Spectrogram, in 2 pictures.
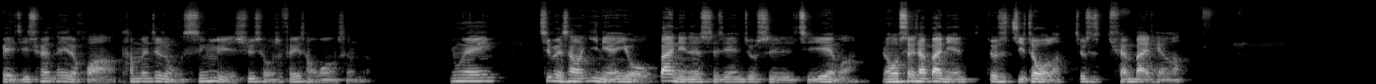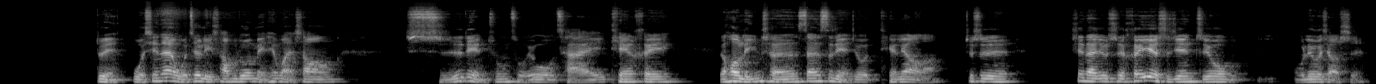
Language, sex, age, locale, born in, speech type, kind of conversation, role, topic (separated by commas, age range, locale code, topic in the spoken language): Chinese, male, 20-24, zh-CN, China, conversation, unstructured, none, 你觉得旅行会改变一个人的生活吗？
